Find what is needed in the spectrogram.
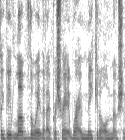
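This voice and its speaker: This is a woman speaking with an American accent. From Maryland, US. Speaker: college student. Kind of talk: casual chat. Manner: occasional stutter.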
